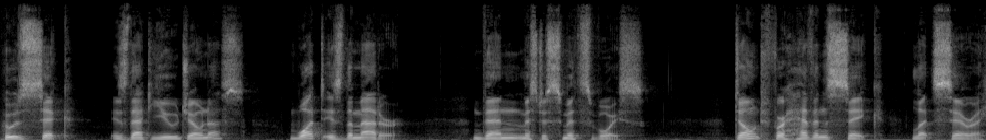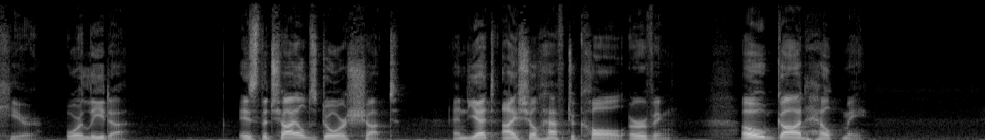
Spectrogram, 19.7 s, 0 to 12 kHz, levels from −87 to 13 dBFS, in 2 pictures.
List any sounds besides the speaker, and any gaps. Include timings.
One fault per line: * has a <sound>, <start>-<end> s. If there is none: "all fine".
all fine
